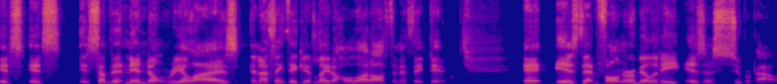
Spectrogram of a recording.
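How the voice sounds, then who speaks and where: A man with a Southern US accent speaks at medium pitch and a moderate pace with ordinary pitch variation. The recording is very clean, with a silent background. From US South. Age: 60s. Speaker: comedian and suicide prevention speaker. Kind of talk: casual chat. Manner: animated.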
